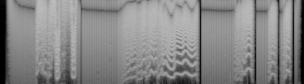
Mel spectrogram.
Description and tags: A czech guy named "staney the robot man" who lives in Prague build this little synth. It's completely handmade and consists of a bunch of analog circuitry that when powered creates strange oscillations in current. It's also built into a Seseame Street toy saxophone. This set sounds like a robot talking. If chopped up and sequenced you could do a lot with it.
synth, android, speach, homemade, analog, robo, prague, squawk, squeek, machine, beep, robot, circuit-bent, czech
